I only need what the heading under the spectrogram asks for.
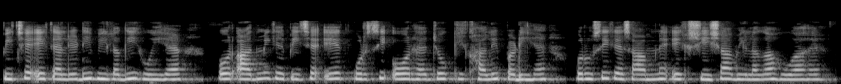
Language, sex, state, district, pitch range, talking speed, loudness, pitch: Hindi, female, Uttar Pradesh, Shamli, 235-255 Hz, 215 wpm, -18 LUFS, 245 Hz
